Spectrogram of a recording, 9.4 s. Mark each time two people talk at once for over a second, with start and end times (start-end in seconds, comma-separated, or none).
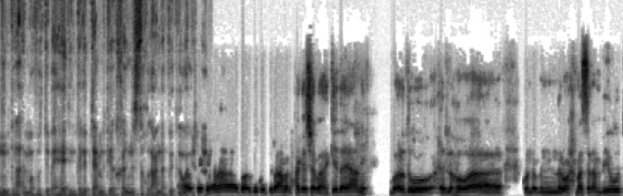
none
